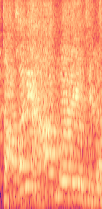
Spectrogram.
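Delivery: fast, high mock shout; top of the voice. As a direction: holler it like an oblivious deaf dad. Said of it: "at the top of the voice".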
